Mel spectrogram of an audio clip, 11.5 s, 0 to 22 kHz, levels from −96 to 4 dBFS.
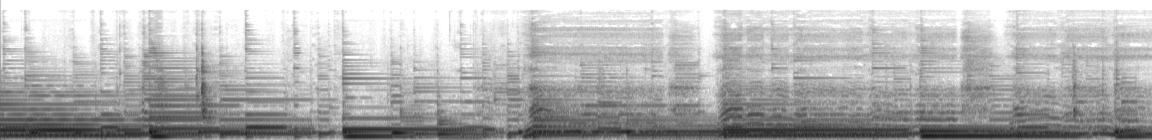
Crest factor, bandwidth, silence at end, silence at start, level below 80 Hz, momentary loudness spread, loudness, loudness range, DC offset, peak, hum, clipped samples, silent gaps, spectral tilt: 14 dB; 8.2 kHz; 0 s; 0 s; -52 dBFS; 9 LU; -18 LUFS; 3 LU; under 0.1%; -2 dBFS; none; under 0.1%; none; -9.5 dB/octave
